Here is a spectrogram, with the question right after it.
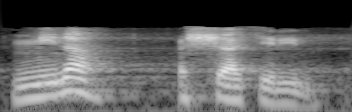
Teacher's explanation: لاحظوا أنه بعد النون هناك همزة وصل، هذه همزة الوصل، فنحرك النون من كلمة من الجارة، يعني حرف الجر من، بالفتح · Term: التحريك بالفتح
